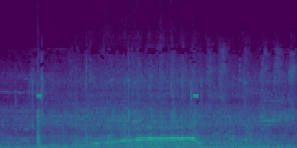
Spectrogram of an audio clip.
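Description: Brother domestic sewing machine's motor speeding up with a rising whine about a second in, running steadily at speed for under a second, then stopping suddenly. A single sharp click comes about half a second in.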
